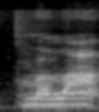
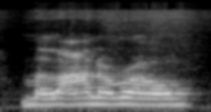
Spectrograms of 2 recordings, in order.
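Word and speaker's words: Molinaro: The first race is Pat Ryan versus Mark Milan. I keep getting this man's name wrong. Milanaro, to finish Antonio Delgado's term in Congress.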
